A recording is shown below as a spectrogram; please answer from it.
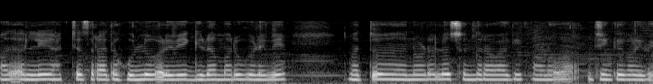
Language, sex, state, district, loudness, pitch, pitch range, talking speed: Kannada, female, Karnataka, Raichur, -17 LUFS, 225 Hz, 220-230 Hz, 100 wpm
